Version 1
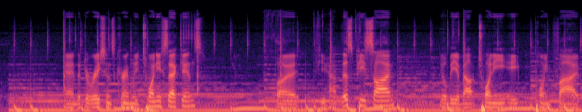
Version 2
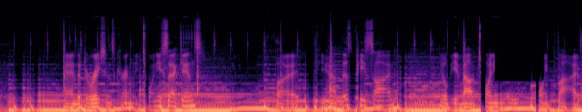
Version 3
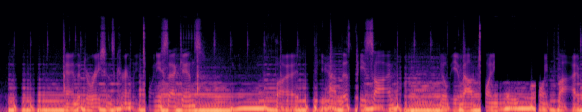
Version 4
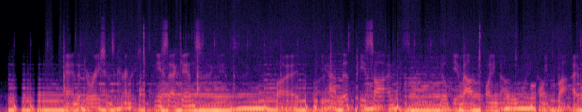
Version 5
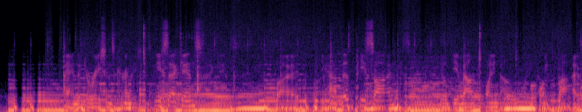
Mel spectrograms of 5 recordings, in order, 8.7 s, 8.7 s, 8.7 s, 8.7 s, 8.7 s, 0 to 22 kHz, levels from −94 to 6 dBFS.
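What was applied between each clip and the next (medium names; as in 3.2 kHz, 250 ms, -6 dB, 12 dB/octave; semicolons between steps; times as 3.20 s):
spectral selection erased 7.41–8.17 s, 1.1–8.4 kHz; RIAA curve playback; compressor with a negative ratio -13 dBFS, ratio -0.5; trim -6.5 dB
dynamic bell 790 Hz, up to +5 dB, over -40 dBFS, Q 0.99; peak limiter -16.5 dBFS, peak gain reduction 12 dB; upward expansion 2.5:1, over -34 dBFS; trim +6.5 dB
bit-crushed delay 549 ms, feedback 35%, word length 7-bit, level -14 dB
flange 0.57 Hz, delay 8.5 ms, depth 2.7 ms, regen +33%; trim +1.5 dB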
